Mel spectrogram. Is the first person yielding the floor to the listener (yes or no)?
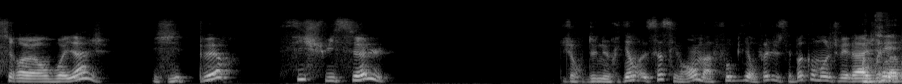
yes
